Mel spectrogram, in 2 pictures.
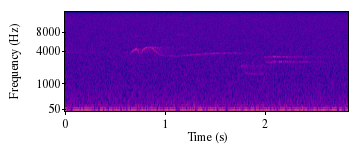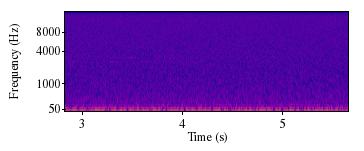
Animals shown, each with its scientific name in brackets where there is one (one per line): Wood Thrush (Hylocichla mustelina)
Eastern Wood-Pewee (Contopus virens)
